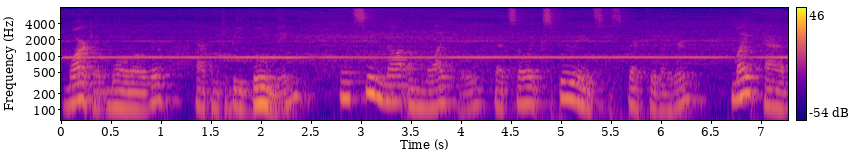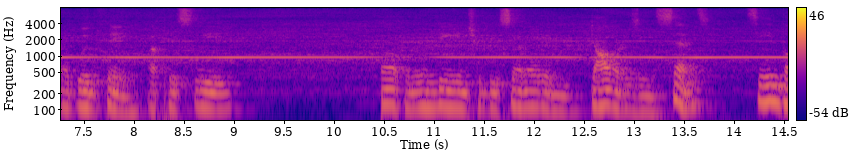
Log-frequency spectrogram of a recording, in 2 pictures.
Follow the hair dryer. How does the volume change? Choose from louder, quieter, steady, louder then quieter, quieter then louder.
steady.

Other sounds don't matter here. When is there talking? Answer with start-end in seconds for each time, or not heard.
0.0-9.0, 10.4-14.5.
